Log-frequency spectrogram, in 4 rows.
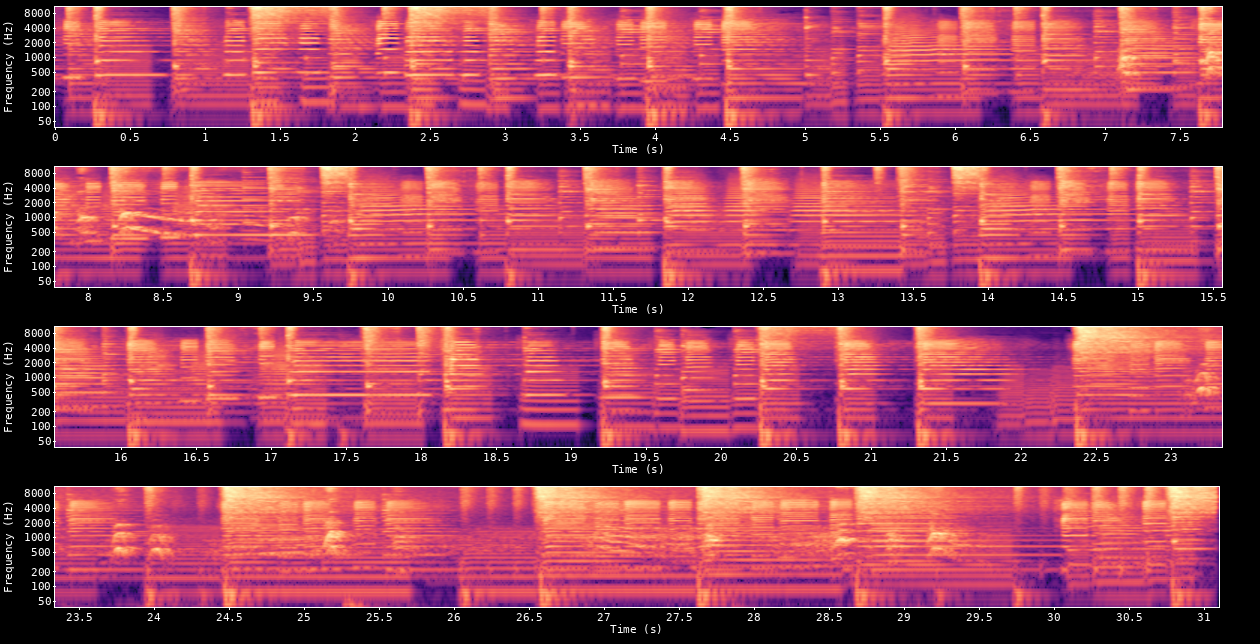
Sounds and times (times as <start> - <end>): Music: 0.0 - 31.1
Yip: 7.1 - 9.8, 23.1 - 25.9, 26.9 - 29.6.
